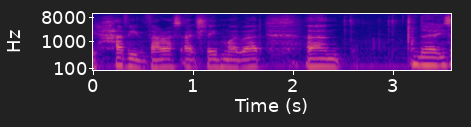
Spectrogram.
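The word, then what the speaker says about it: Javi Varas: Goen we've got um shvy varas I think that's how it's pronounced J in Spanish is an H so it should be heavy varas actually my bad um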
